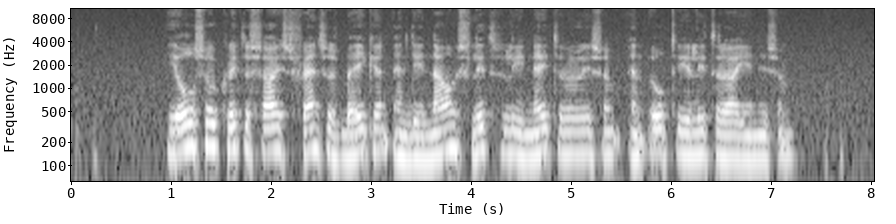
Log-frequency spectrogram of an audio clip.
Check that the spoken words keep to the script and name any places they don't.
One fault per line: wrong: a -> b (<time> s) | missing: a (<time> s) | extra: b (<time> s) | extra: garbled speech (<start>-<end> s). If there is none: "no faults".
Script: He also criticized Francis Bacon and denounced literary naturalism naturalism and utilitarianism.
missing: naturalism (5.5 s)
